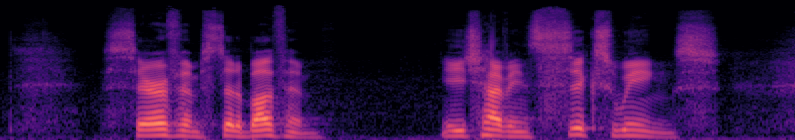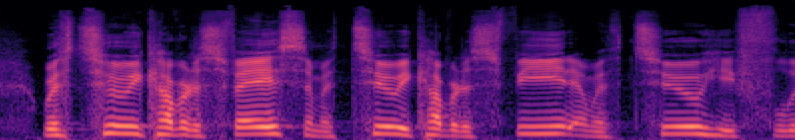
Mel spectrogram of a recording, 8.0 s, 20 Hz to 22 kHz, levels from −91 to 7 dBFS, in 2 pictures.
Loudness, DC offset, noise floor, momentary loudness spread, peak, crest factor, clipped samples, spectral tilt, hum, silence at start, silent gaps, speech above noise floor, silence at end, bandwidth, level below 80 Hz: -24 LUFS; under 0.1%; -66 dBFS; 14 LU; -6 dBFS; 20 dB; under 0.1%; -4 dB/octave; none; 0.55 s; none; 42 dB; 0 s; 17.5 kHz; -60 dBFS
